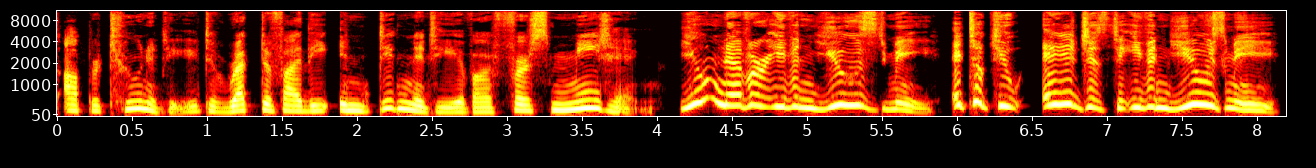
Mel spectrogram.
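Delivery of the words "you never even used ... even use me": higher aggrieved plea; hurt complaint. Acted. Toy reproaching the player for neglect, hurt higher voice. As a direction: raise the pitch, wounded and upset.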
